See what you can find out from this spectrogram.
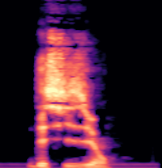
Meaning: plural of décision
- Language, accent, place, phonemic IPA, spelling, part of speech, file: French, France, Lyon, /de.si.zjɔ̃/, décisions, noun, LL-Q150 (fra)-décisions.wav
